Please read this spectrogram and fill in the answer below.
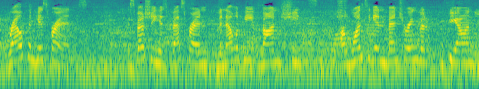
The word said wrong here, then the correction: Vanellope von Sweets: Did I say it wrong? – Sweets. – Sweets. – Sweets. – Sweets? – Yeah. Sweets. Vanellope von Sweets.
